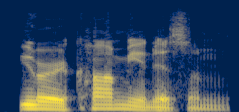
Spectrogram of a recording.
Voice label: "Eurocommunism", American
